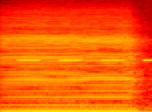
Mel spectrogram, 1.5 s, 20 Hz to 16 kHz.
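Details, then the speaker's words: Smart ForTwo Electric Drive, 11 years old and past 100,000 km, brake vacuum pump heard when the brake is pressed after repair of a brake failure: steady electric buzz for about 1.25 s, then clean cutoff. Normal operation, possibly louder than before. "so far that vacuum pump is still working get in here and hit the brake you can hear"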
